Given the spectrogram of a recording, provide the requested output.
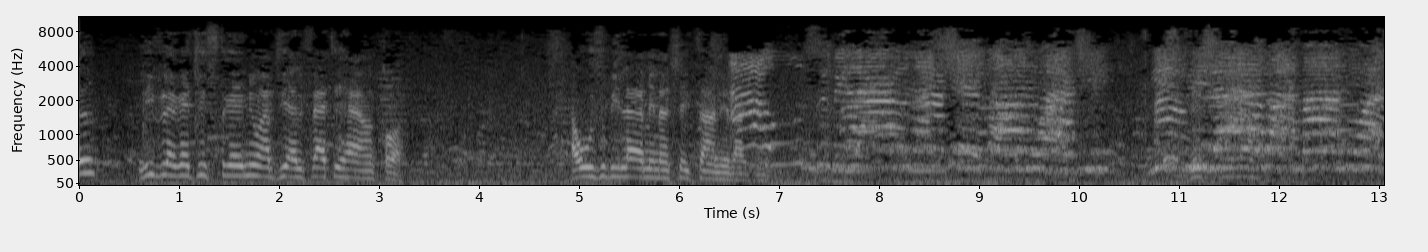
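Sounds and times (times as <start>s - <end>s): children singing in unison: 6.8s - 13.0s.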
